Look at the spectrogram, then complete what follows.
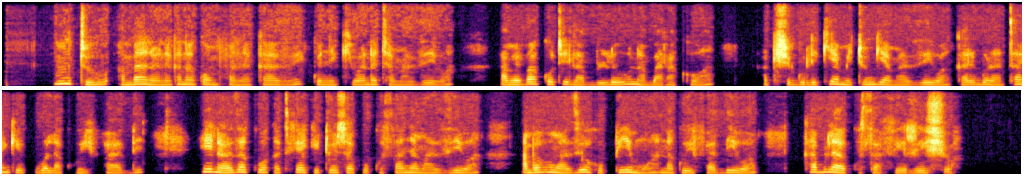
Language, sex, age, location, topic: Swahili, female, 25-35, Kisumu, agriculture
